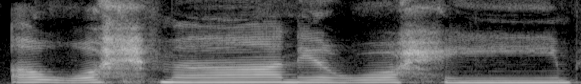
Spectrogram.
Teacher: اب اس میں را پر زبر ہوگا، را کو پور پڑھیں گے. میم پر کھڑا زبر ہے، اسے ایک الف کے برابر کھینچ کر پڑھیں گے.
